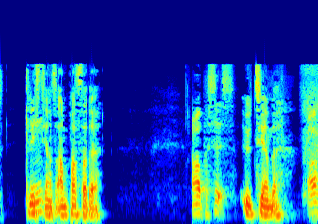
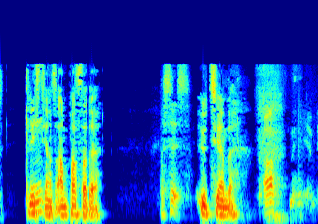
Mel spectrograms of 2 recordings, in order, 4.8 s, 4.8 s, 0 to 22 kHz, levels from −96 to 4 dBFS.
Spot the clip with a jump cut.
second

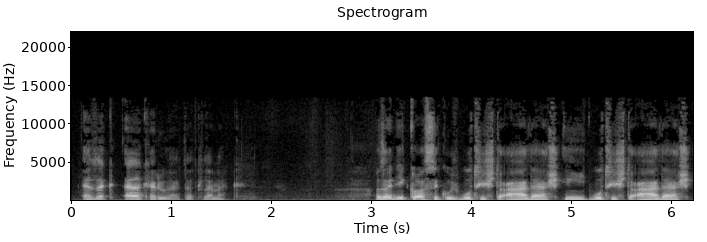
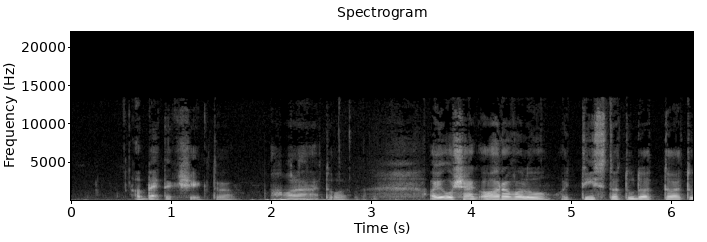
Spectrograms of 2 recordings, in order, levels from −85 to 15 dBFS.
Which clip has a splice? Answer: first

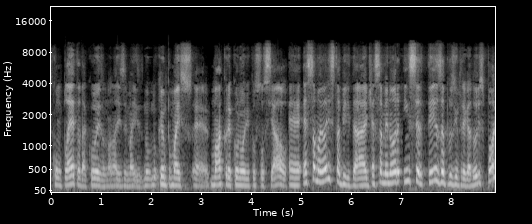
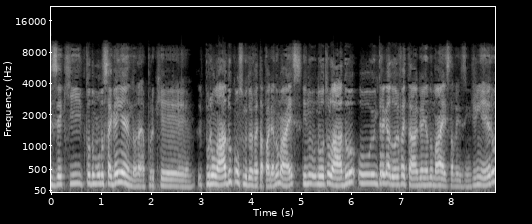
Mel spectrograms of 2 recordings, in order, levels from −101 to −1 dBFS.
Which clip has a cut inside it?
first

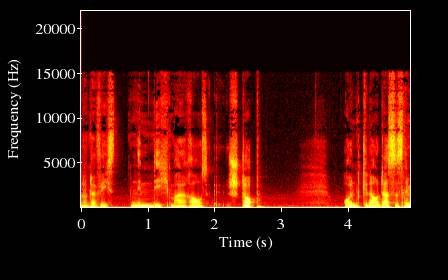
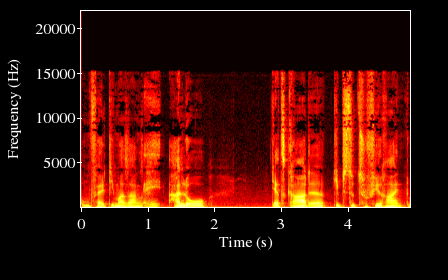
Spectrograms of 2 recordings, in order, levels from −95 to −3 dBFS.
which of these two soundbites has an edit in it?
second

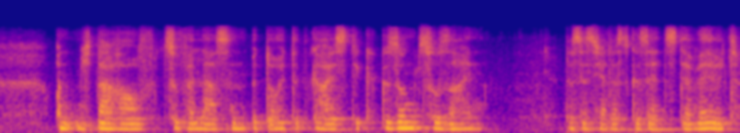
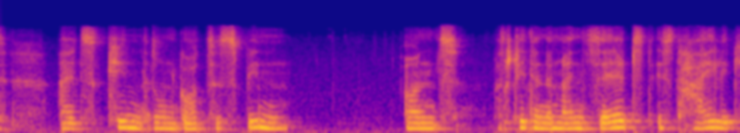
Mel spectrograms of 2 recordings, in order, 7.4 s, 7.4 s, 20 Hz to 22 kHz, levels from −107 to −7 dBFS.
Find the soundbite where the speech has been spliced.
second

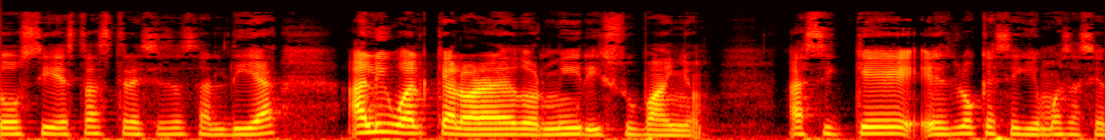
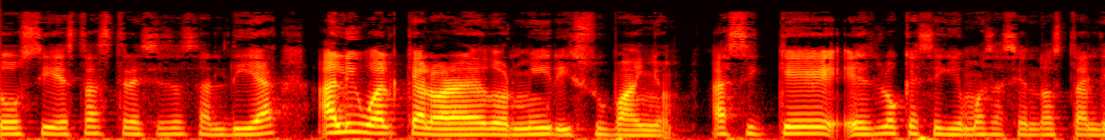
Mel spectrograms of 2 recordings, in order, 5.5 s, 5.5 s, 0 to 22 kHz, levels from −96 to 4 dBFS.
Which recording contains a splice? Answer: second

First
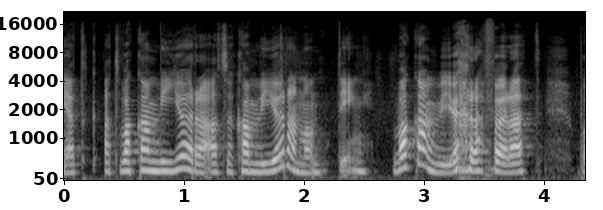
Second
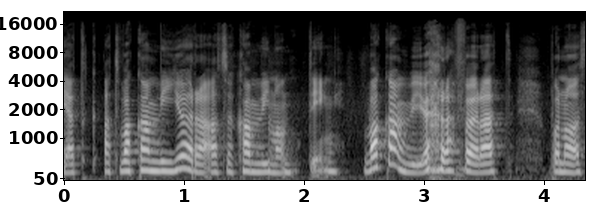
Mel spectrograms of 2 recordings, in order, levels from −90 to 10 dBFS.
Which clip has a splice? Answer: second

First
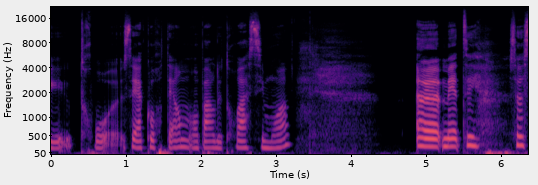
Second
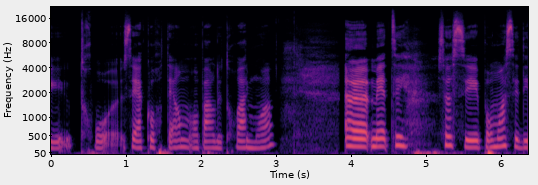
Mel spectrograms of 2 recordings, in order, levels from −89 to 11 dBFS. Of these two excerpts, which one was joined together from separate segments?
second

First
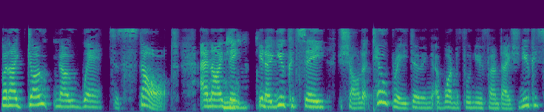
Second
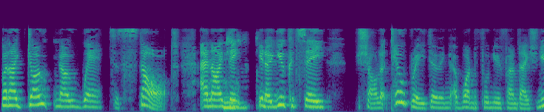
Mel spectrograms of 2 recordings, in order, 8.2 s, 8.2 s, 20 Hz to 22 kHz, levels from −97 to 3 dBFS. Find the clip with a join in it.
first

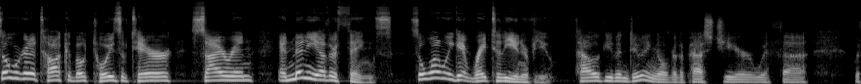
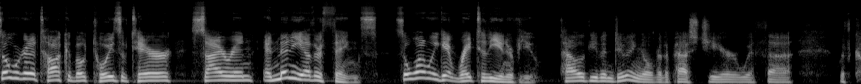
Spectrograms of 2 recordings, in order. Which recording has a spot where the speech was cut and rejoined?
second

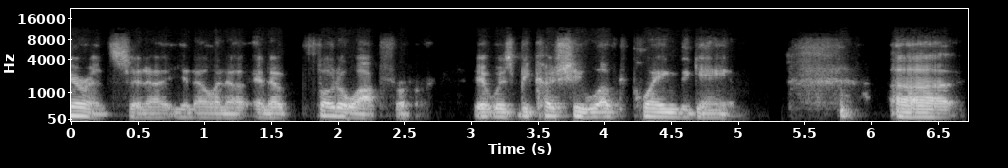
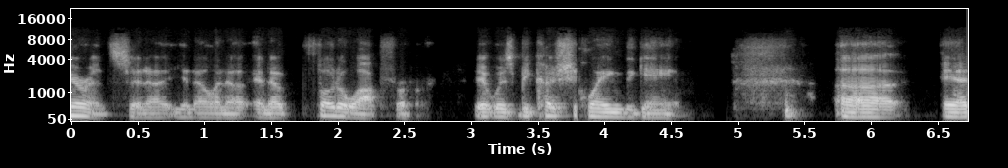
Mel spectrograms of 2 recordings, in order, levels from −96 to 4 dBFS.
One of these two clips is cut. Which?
second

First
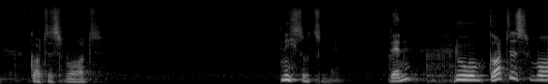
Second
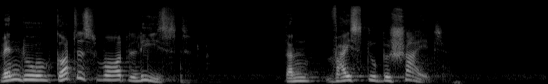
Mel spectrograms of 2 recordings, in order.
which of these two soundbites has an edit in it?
first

